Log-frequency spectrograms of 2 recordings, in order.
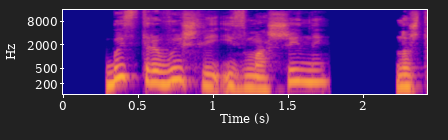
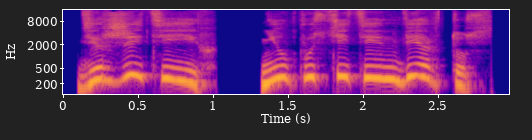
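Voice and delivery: mild cry of pursuit, pitched higher; крики преследователя; 6 semitones higher than usual. A narrator's reading. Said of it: "преследуемые криками Квардли". (сдержанный крик вдогонку, голос выше)

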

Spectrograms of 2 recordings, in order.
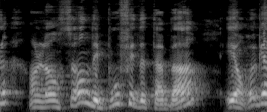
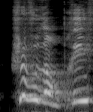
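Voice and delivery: high, louder urgent plea; a lady begging him, pitched up; noblewoman's plea, higher; Marguerite pleading; 10 semitones higher, 3 dB louder than usual. Acted.

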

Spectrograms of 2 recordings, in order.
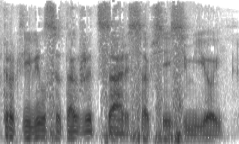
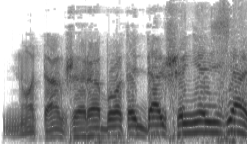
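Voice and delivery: furious, higher raised shout; berserk rage; 6 semitones higher than usual. Acted. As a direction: yell it in a fury. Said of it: "в бешенстве заорал Климович". (яростный крик)

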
